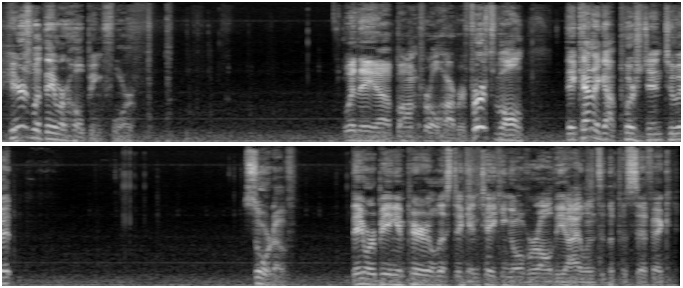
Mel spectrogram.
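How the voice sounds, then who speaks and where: An American man talks fitness in a loose, joking vlog style, circling back and stumbling over his words when he runs out of ideas. His voice sits at an ordinary middle pitch. Steady road noise and passing cars run under the recording. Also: moderate pace, pauses often. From United States. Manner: rambling and jokey, stutters when thinking. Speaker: fitness coach. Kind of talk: casual talking-head vlog. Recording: noisy with car sounds behind.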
